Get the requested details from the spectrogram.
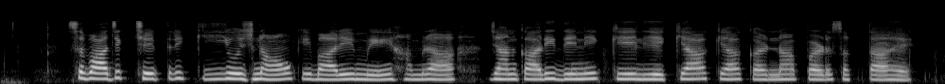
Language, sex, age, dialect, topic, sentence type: Magahi, female, 18-24, Southern, banking, question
